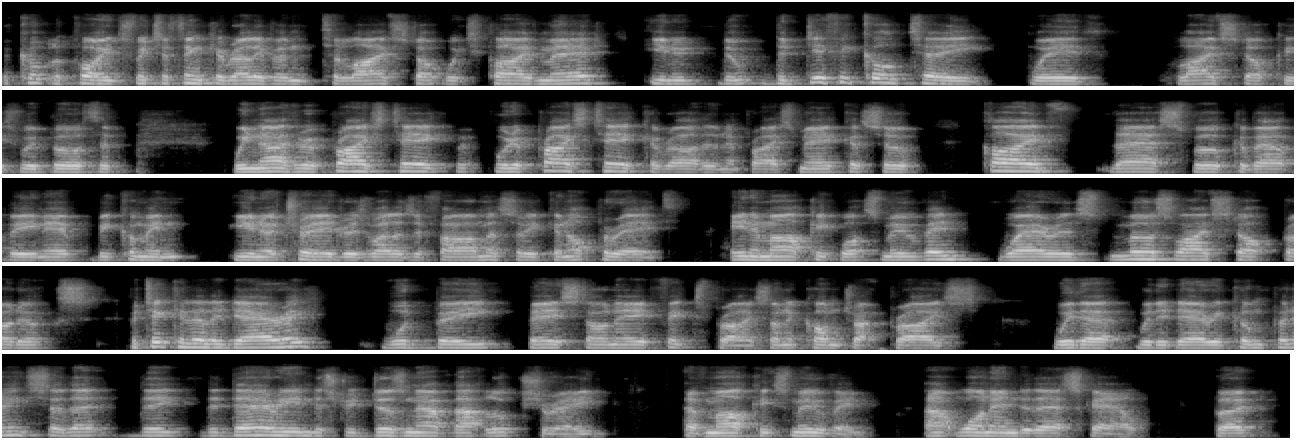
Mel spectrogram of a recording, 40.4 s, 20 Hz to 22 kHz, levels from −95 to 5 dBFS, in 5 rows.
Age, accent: 40-59, British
